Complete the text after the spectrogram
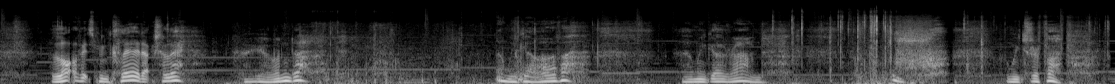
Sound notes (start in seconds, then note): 7.3 exhaling; 8.7 branches crackling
